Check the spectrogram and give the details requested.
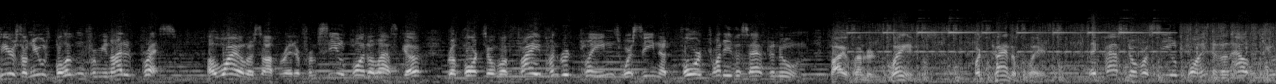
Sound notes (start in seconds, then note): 8.3 bell ringing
